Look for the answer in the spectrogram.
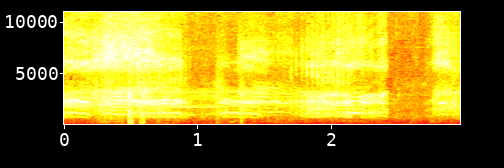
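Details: Crows calling in the evening: rough, drawn-out caws with rich overtones run almost without pause, one call blending into the next before a short quiet gap and a final caw.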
